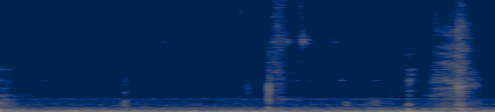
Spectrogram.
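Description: Faint handling sounds of nylon monofilament thread being pulled through seed beads on a needle, with a few soft clicks, one sharper about a second and a half in, over a low steady hum.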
